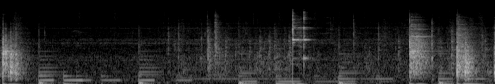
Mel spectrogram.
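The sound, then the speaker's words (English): A utensil stirs mushrooms and peppers in a pot, giving irregular metallic clinks and taps with short scrapes between them and a louder cluster of clinks near the end. “Give it a stir so it'll mix in with everything. And I'm ready to add my mushrooms. And my peppers.”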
